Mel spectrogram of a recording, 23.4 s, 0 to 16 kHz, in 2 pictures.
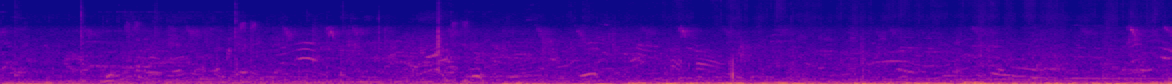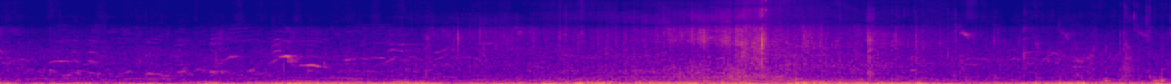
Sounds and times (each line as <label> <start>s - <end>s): Children and grown ups walking around 0.0s - 23.4s
kids on bicycles passing by 0.0s - 23.4s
